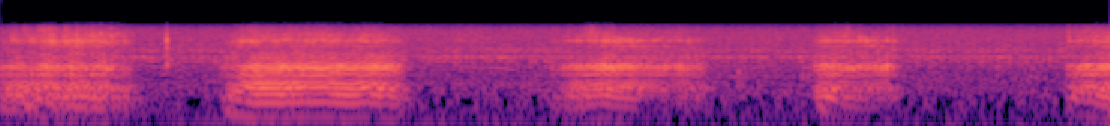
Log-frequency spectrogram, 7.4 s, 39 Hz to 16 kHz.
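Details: Person asleep, out for the count after a hard night of drinking, snoring: loud, rattling, voiced snores about 34 a minute, each about a second long, with softer breathing between.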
